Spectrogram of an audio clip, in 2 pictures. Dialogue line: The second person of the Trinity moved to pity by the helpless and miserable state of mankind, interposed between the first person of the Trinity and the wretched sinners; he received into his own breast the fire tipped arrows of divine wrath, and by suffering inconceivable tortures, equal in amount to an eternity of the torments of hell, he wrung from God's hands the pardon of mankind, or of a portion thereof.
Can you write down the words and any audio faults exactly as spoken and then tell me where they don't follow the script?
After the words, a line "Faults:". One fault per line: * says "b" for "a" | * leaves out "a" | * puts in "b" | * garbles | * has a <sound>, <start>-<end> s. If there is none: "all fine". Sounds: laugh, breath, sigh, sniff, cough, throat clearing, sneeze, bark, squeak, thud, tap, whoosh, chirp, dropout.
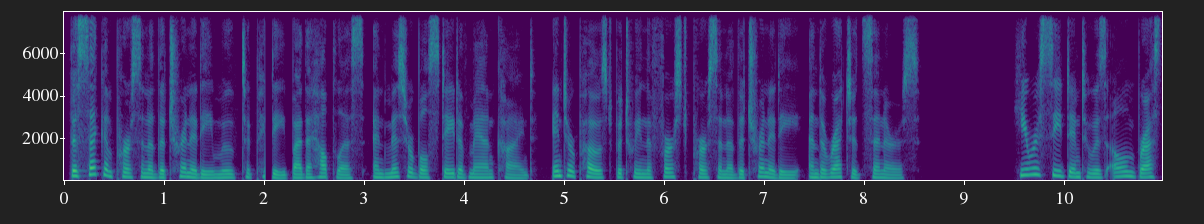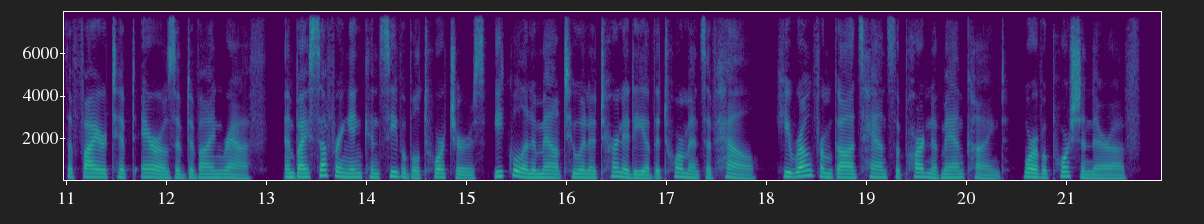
The second person of the Trinity moved to pity by the helpless and miserable state of mankind, interposed between the first person of the Trinity and the wretched sinners; he received into his own breast the fire tipped arrows of divine wrath, and by suffering inconceivable tortures, equal in amount to an eternity of the torments of hell, he wrung from God's hands the pardon of mankind, or of a portion thereof.
Faults:
* has a dropout, 2.0-2.1 s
